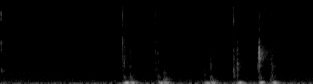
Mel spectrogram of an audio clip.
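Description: Keys tapped on a computer keyboard while entering code for a div layout, a sparse run of about six to eight distinct clicks in uneven rhythm, close and fairly quiet against a soft hiss, with no talking.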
